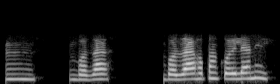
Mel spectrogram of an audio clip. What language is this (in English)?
Assamese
